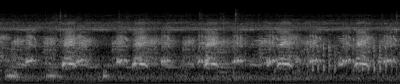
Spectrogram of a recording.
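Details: Frogs croaking in a night chorus, a steady pulsing of repeated calls about every half second, each with a bright upper tone, layered over a constant high insect-like hiss.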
